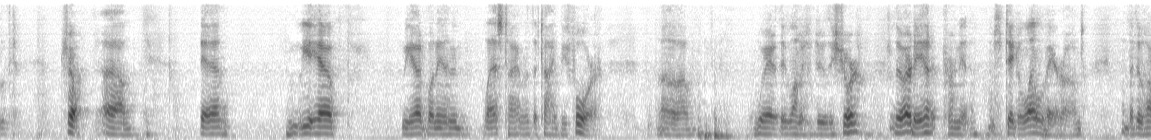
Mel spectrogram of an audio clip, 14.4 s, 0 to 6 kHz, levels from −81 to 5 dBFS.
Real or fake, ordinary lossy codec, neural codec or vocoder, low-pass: fake; MP3, 48 kbps; codec, 16 kHz, 1 kbps, FunCodec, trained on LibriTTS, 50 frames a second; 5.4 kHz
